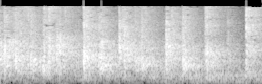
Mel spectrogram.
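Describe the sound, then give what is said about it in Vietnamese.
Applause from an audience during a Catholic sermon, congratulating Third Order Franciscans: loud, steady clapping with sharp accents recurring in a regular beat throughout the two seconds. “Chúng ta một tràng pháo tay thật lớn để chúc mừng những anh chị em.”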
